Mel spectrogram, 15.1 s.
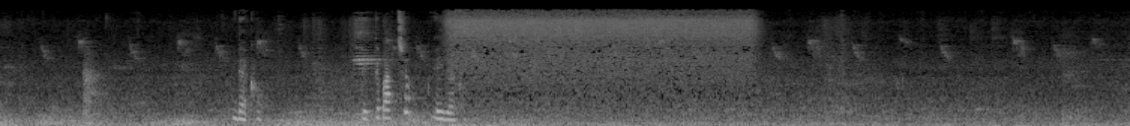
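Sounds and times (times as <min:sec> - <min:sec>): steady high hiss: 0:05.8 - 0:10.3.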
